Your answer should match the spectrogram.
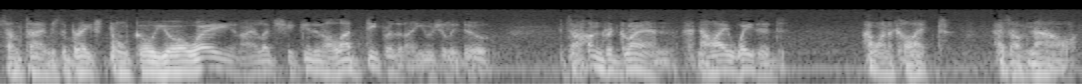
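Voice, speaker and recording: Radio drama heavy: cold loan shark, extremely low gravelly voice, blunt, unhurried, quietly threatening. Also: male voice, expressive. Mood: cold, firm. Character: cold, menacing older male bookie and loan shark. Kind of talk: 1970s radio drama acting. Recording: dull, noisy old radio recording.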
